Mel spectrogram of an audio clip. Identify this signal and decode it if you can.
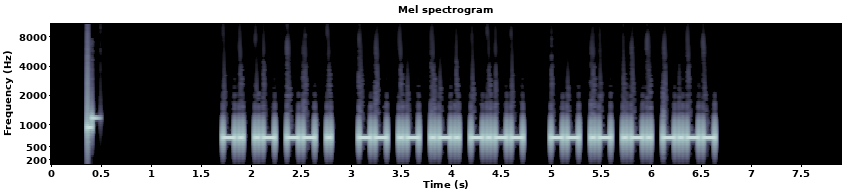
Morse code, heard as a keyed tone, about 29 wpm, 700 Hz. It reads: NAME MARY MARY
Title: K1USN SST QSO Practice 30wpm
